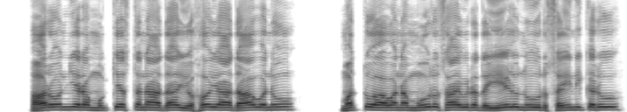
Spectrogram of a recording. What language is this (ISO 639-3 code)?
kan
